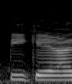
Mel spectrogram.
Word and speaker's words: began: then they'll also have began so that B that first syllable is open so it's began there's a few more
